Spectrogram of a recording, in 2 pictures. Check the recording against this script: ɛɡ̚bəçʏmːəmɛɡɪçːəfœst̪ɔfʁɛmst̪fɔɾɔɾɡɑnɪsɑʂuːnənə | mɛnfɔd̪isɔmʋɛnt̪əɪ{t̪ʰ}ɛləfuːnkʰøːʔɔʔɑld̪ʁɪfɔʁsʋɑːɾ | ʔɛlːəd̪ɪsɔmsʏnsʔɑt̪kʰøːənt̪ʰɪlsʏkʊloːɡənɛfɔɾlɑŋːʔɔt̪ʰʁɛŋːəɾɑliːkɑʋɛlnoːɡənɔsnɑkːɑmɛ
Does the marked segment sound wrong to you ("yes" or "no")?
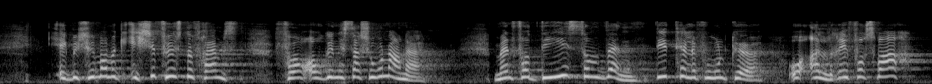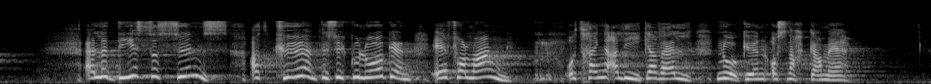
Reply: no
